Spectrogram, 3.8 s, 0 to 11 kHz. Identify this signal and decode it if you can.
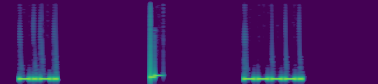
Morse code, heard as a keyed tone, about 34 wpm, 700 Hz. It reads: C 9
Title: Single Letter-Number Alt 35wpm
